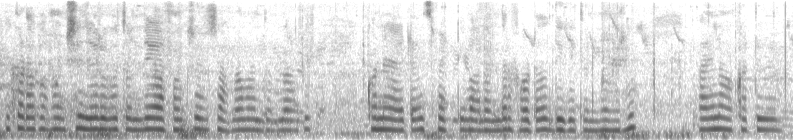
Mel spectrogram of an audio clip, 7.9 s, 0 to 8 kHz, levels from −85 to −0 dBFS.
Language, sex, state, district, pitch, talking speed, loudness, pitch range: Telugu, female, Andhra Pradesh, Srikakulam, 230 Hz, 120 wpm, -35 LUFS, 220-235 Hz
